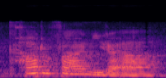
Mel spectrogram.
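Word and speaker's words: קרבן: 근데 보통 과거 아슈케나즘, 즉 동유럽 유대인들은 이 카메츠를 그냥 있는 그대로 아로 발음을 하는 경향이 많아서 있는 그대로 읽어서 카르반이라고 읽었습니다. 하지만 오늘날 현대 히브리어나 성서 히브리어 학자들은 다 이것을 코로 읽습니다.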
